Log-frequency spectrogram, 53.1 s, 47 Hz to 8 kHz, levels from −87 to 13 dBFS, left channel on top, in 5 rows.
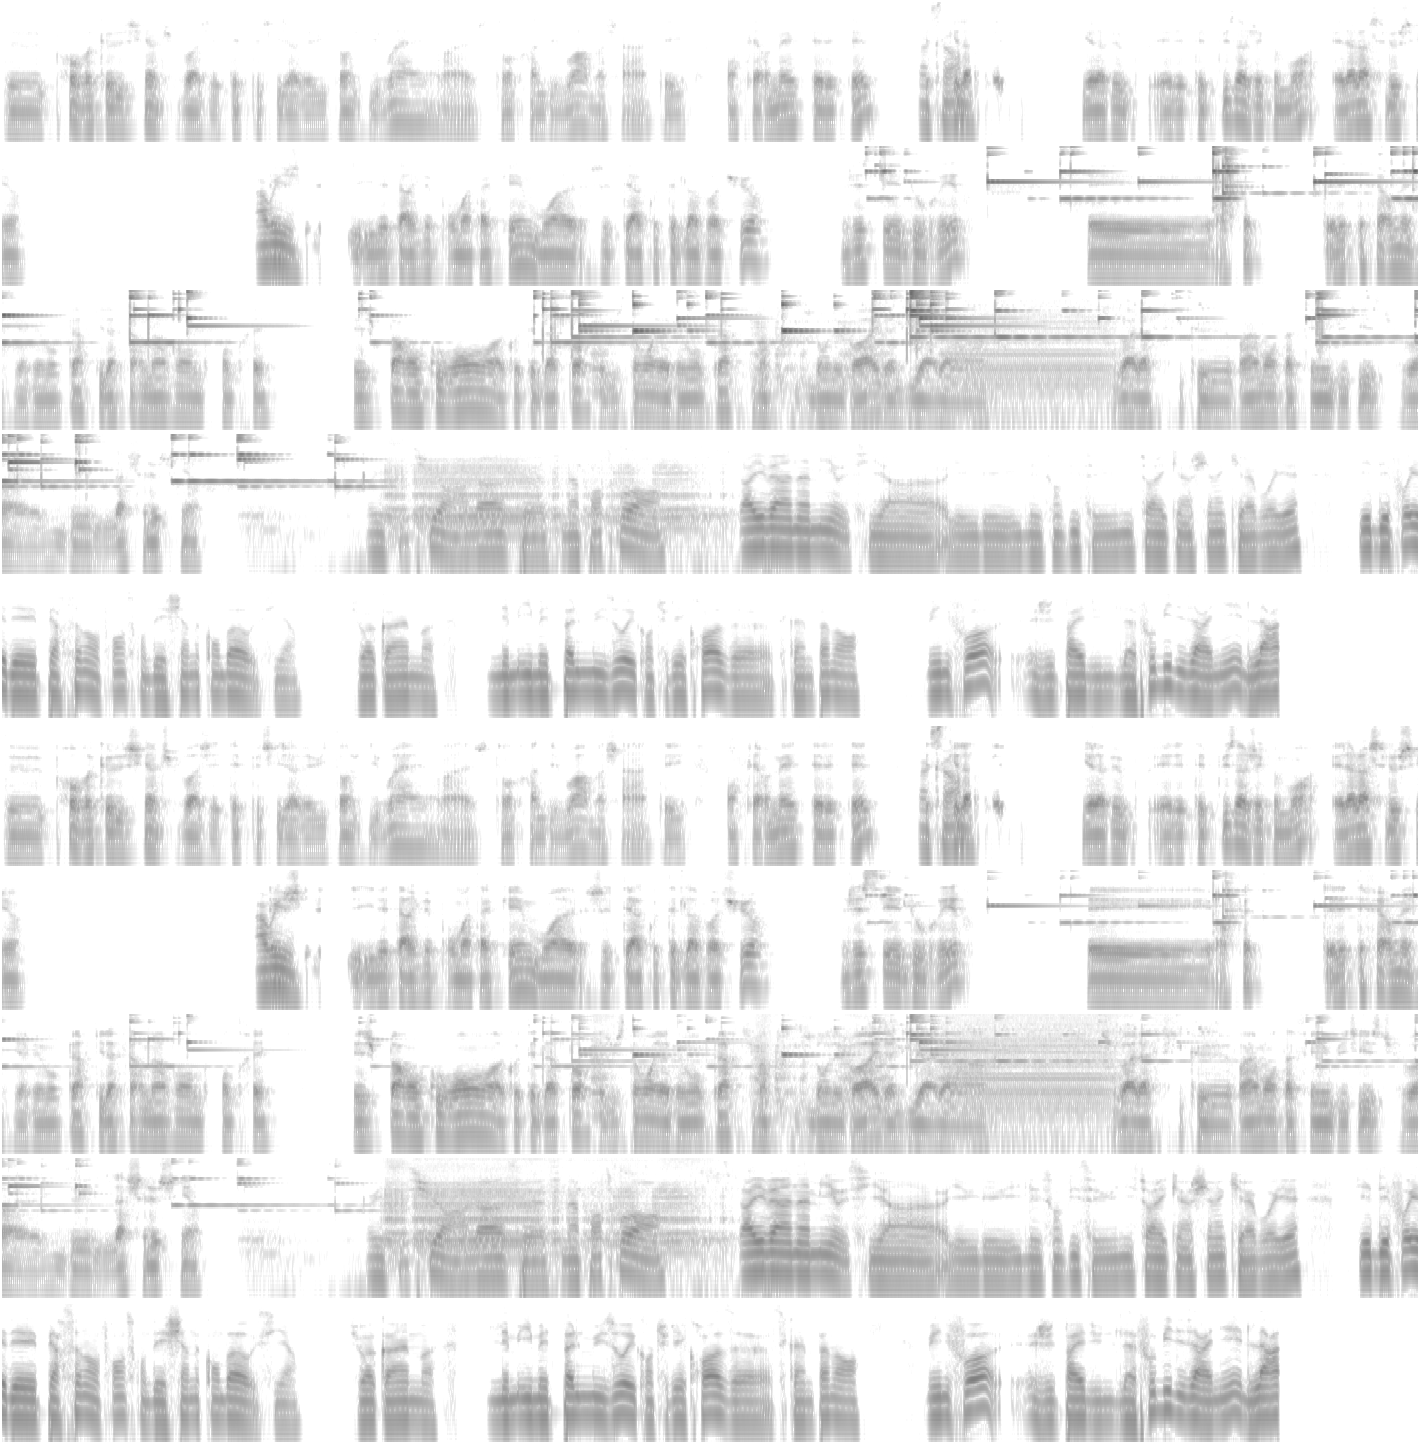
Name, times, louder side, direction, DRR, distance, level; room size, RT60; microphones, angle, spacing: voice 1, 0.0-6.6 6.9-7.5 8.1-10.8 12.6-12.9 13.2-16.4 16.9-17.9 18.8-20.1 20.5-23.3 23.9-28.9 29.5-33.4, right 3 dB, 85° right, 2.5 m, -57 dB
voice 2, 12.5-12.8 34.6-36.8 37.4-44.7 45.1-48.9 49.4-52.1, right 3 dB, 60° right, 1.6 m, -52 dB
Wind chime, 17.1-17.5 18.0-21.6 22.2-23.0 23.9-24.2 25.2-30.2 31.0-32.6 33.1-34.7, left 13 dB, 45° left, 0.4 m, -42 dB
sound 1, 25.6-30.6 33.6-37.8, right 4 dB, 35° right, 2.9 m, -63 dB
head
